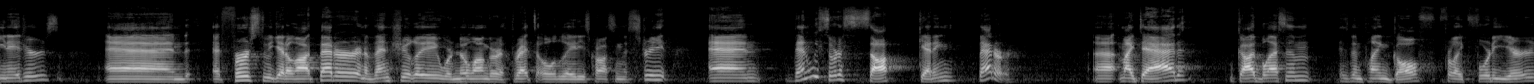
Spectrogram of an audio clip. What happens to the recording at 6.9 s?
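Nothing goes wrong at 6.9 s; the audio runs through that moment intact, with no dropout, click, glitch or other fault.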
